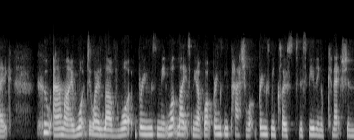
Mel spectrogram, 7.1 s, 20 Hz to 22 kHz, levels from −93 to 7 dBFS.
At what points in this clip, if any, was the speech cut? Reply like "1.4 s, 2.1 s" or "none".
none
